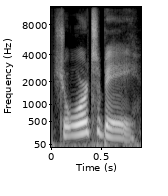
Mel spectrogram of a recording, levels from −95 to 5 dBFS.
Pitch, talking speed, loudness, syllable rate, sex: 180 Hz, 200 wpm, -15 LUFS, 3.7 syllables/s, female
